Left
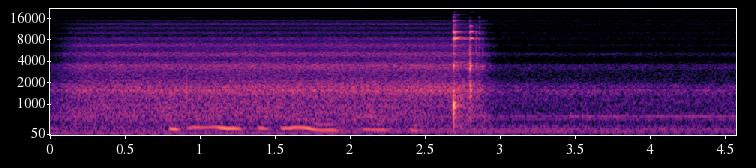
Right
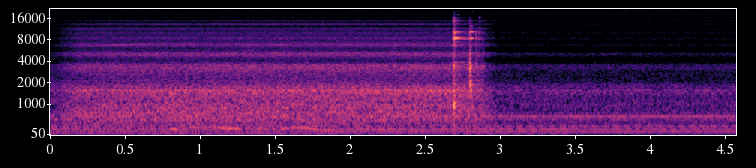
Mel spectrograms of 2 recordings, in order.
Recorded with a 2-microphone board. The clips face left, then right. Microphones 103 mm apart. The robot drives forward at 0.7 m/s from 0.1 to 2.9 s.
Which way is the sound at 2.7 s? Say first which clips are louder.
Left 5 dB; 25° left (ahead or behind).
